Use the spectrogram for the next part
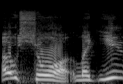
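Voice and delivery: very loud, high, put-on sarcastic character voice. Voicing a character who sarcastically answers another: sarcastic put-on character voice. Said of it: "let me do the voice".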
